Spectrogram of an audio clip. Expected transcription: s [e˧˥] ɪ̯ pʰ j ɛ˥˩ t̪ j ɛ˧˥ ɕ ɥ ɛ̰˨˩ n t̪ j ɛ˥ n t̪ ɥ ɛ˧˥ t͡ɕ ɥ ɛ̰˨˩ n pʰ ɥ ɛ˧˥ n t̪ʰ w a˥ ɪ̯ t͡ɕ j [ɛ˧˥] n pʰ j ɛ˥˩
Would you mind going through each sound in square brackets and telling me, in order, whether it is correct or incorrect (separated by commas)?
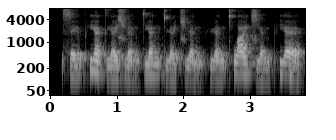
correct, correct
